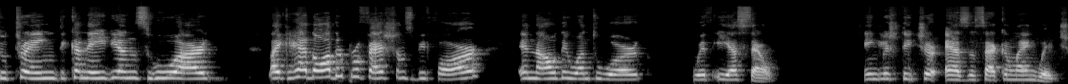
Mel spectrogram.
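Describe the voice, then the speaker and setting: A woman speaks in a Portuguese accent. Her high pitch shows ordinary pitch variation. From Brazil. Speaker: English teacher. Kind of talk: online talk. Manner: animated.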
